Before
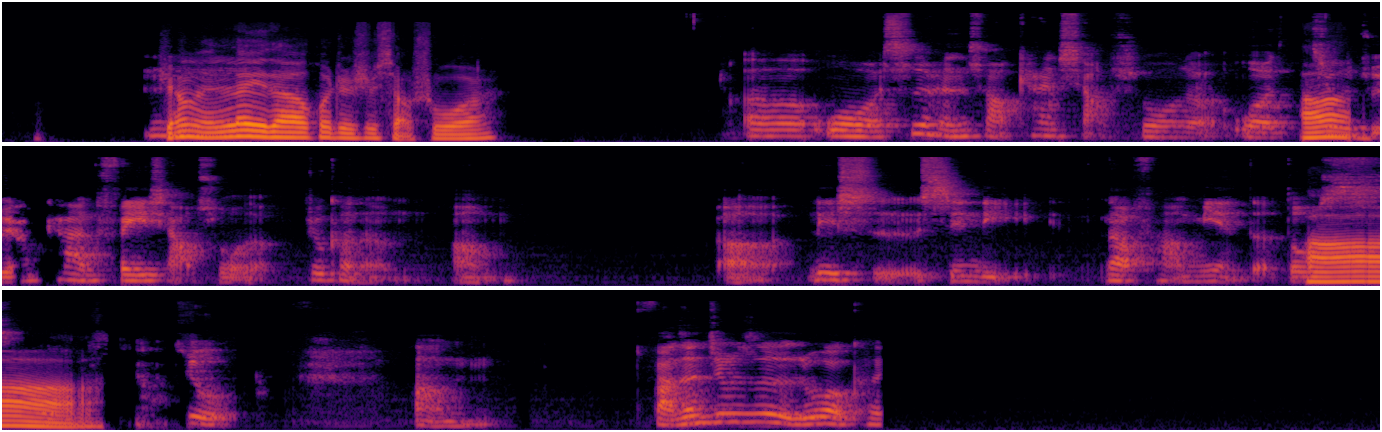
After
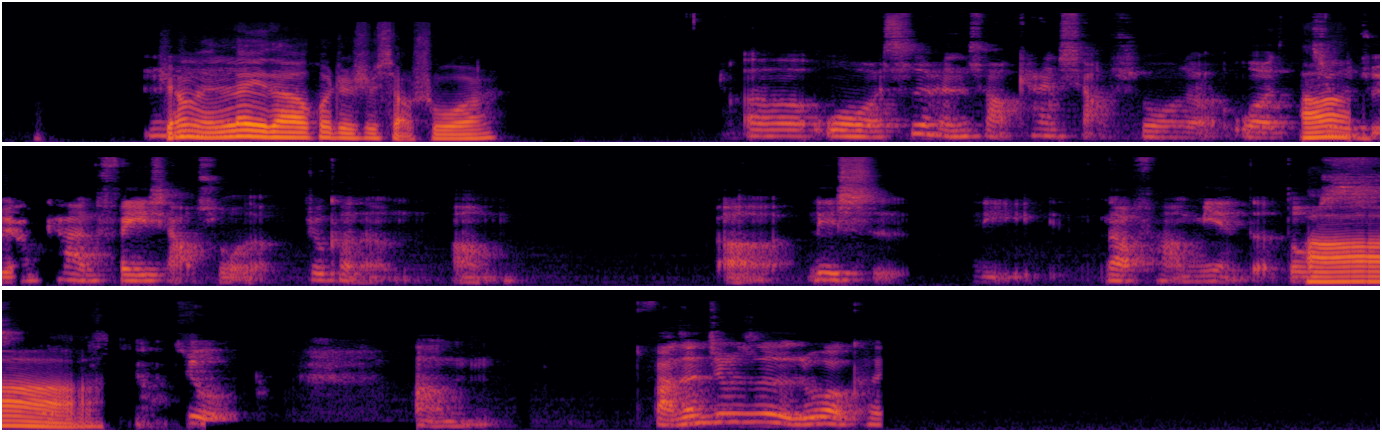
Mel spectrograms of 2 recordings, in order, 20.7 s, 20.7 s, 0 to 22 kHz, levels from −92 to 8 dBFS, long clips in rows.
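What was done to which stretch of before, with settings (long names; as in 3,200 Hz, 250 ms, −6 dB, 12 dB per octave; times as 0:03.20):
0:04.33–0:06.28: parametric band 4,700 Hz −5 dB 1.2 octaves
0:11.32–0:11.87: fill with room tone, crossfade 0.24 s
0:14.80–0:15.87: Chebyshev band-pass filter 300–5,000 Hz, order 5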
